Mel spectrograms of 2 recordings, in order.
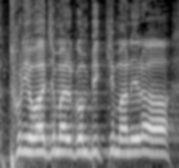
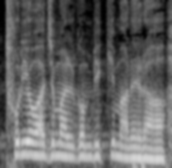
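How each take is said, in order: First: Said in the usual way. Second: Low gentle voice. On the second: Acted. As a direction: say it low and close. Low quiet take of the quote.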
